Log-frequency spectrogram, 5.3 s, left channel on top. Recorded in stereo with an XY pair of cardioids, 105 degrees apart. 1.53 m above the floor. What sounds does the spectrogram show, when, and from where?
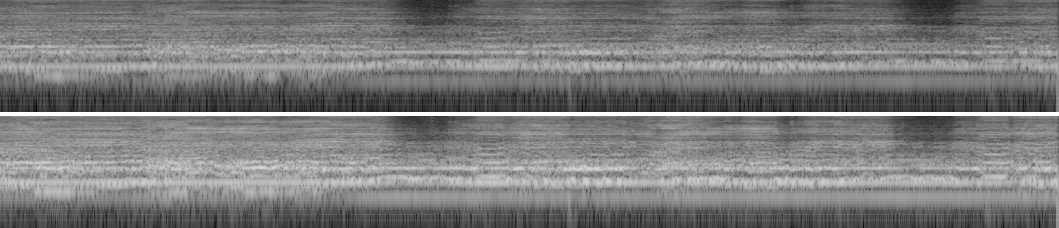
0.0 s a machine running: 65° right, 0.9 m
